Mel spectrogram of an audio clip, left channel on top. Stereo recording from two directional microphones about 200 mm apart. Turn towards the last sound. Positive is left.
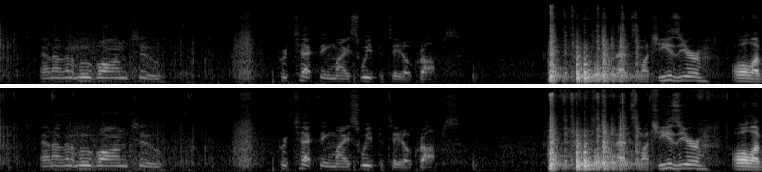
turn(degrees=-50)  # may be behind; listen again after turning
